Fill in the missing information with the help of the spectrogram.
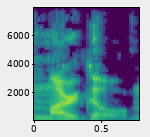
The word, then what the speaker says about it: Margot: Ja, aber ich glaube, sie spricht sich selbst Margot. Ja, dann, dann sagen wir Margot.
